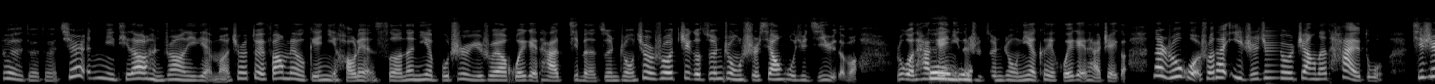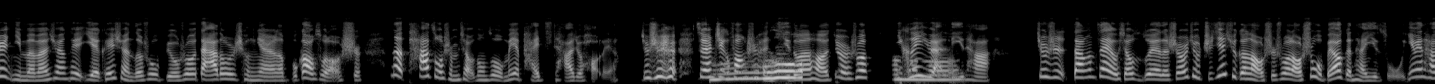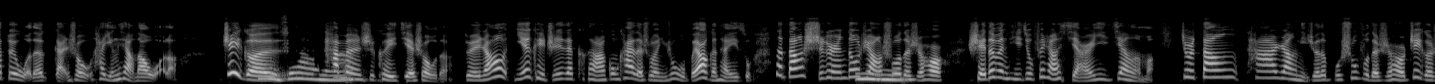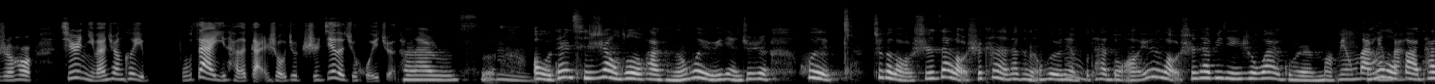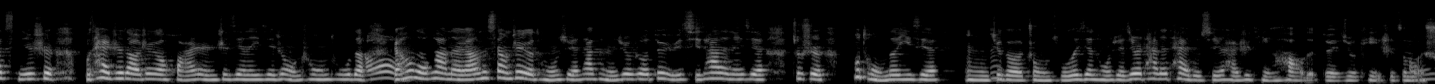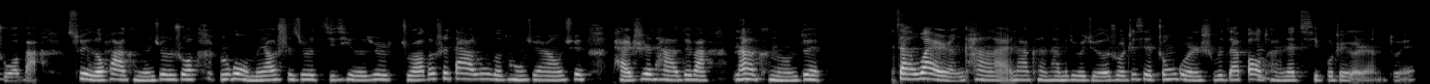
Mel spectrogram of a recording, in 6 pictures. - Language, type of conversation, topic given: Chinese, advice, 同事在会议上公开质疑我的决定，我该如何应对？
- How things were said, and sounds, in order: other background noise; laughing while speaking: "就是"; laughing while speaking: "哦"; tsk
